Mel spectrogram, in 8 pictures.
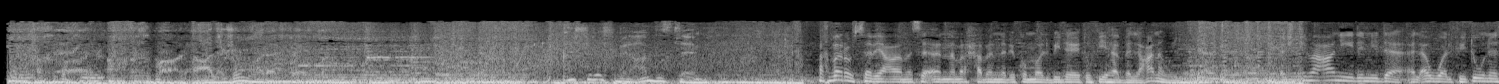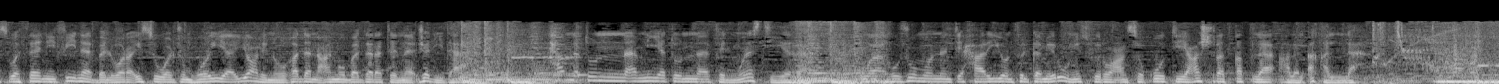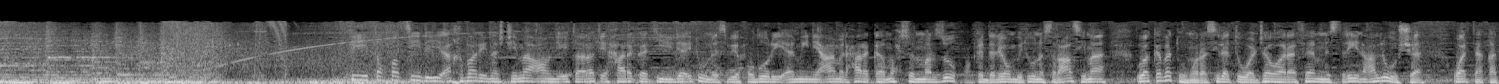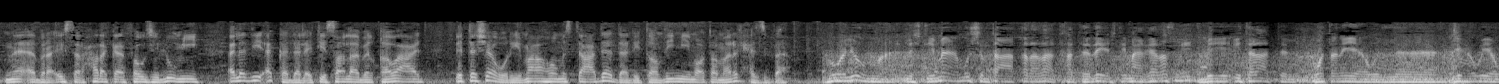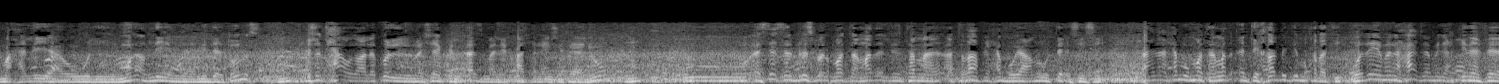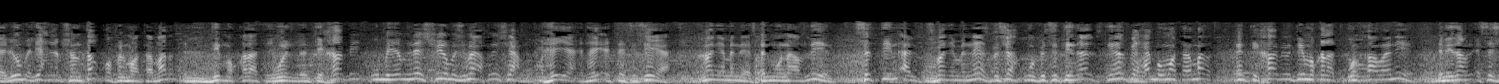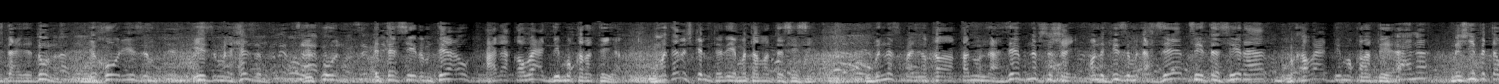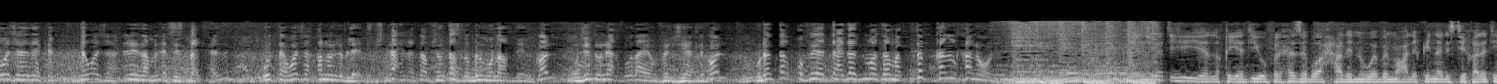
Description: نشرة أخبار السابعة مساء ليوم السبت 21 نوفمبر 2015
